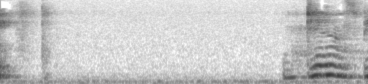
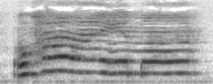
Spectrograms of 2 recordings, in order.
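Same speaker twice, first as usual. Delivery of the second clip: much higher, cheery carefree hello; breezy friend greeting; 9 semitones higher than usual. Retold or imitated. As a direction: greet her sweetly as if nothing happened. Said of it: "she'd just be like".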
